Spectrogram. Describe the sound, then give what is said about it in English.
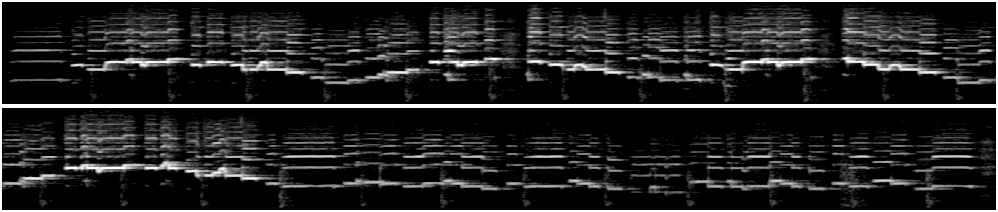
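An Irish tin whistle (penny whistle), a simple six-holed woodwind instrument, plays a lively, ornamented tune alone in the Doolin style, bright high notes running up and down in quick succession with steady rhythmic articulation, fairly loud throughout. “The tin whistle, or also known as the penny whistle, is a simple six-holed woodwind instrument.”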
